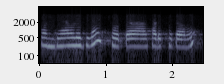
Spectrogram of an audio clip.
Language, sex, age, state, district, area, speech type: Odia, female, 45-60, Odisha, Angul, rural, conversation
